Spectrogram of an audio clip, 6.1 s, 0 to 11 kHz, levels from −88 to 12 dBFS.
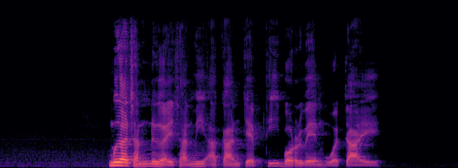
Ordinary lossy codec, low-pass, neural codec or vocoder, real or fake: none; 9.9 kHz; none; real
